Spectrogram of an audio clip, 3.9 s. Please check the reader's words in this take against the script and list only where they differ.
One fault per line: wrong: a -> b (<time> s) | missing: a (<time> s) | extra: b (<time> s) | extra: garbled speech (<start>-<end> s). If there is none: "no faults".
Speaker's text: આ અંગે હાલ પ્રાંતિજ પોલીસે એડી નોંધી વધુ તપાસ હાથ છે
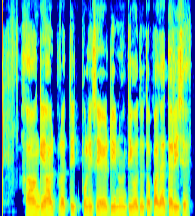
extra: ધરી (3.4 s)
